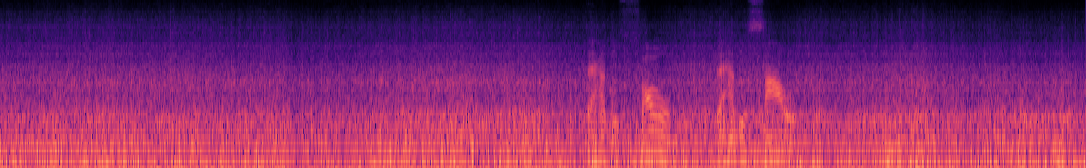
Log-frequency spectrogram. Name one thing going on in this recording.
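A motorcycle engine hums steadily underneath the wind.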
